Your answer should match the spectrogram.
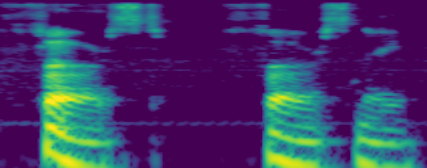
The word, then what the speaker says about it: first: First name. شوفوا كيفاش كتنطق، راه كتكتب F-I-R-S-T، ولكن ماشي بحال ما كتقراش بحال الفرنسية، ماشي first.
